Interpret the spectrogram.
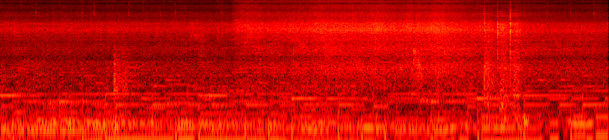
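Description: Onion, garlic and tomato sizzling in a hot wok. About three and a half seconds in, water is poured in and the pan breaks into a much louder hissing sizzle with steam, easing off after about four seconds.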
